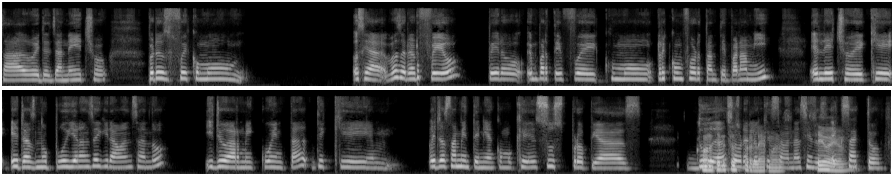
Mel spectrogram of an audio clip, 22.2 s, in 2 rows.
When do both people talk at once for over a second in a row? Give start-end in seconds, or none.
19.8-21.7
